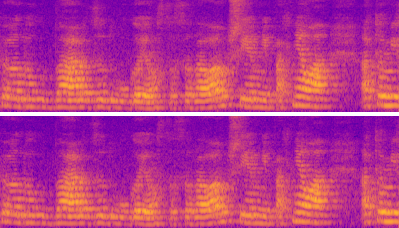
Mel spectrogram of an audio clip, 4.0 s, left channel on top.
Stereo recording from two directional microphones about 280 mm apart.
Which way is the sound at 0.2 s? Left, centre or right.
Centre.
